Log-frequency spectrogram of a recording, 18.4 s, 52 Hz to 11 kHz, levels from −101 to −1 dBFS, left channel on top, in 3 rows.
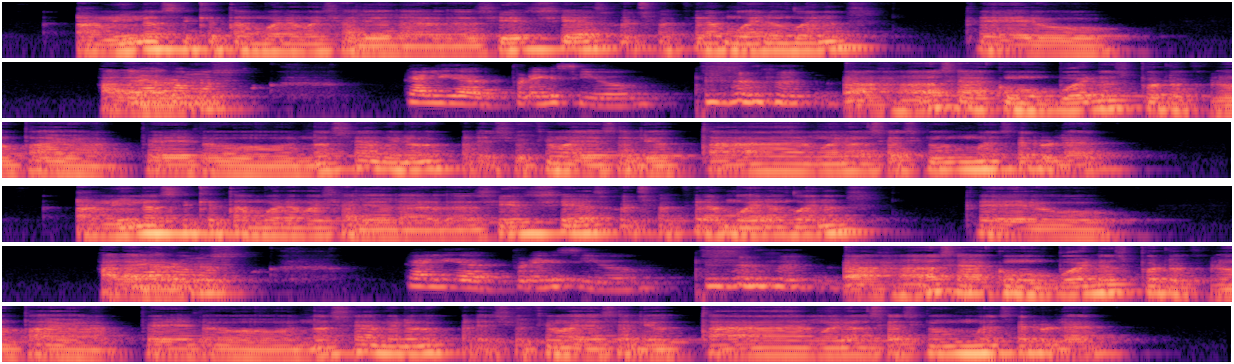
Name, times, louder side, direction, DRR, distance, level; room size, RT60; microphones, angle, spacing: voice 1, 0.4-4.3 4.9-5.6 6.6-7.3 7.7-7.8 10.4-17.9, equal, 15° right, 0.8 m, -29 dB
voice 2, 6.8-7.3 8.2-10.4, left 3 dB, 55° left, 0.6 m, -33 dB
2.6 x 2.2 x 2.4 m
head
